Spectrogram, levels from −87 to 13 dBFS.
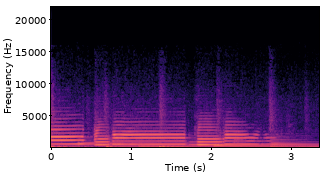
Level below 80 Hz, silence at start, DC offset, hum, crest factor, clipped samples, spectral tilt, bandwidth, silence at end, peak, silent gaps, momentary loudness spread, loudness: -48 dBFS; 0 s; under 0.1%; none; 14 dB; under 0.1%; -5.5 dB/octave; 13.5 kHz; 0 s; -6 dBFS; none; 11 LU; -20 LUFS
